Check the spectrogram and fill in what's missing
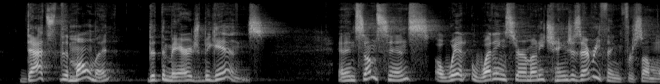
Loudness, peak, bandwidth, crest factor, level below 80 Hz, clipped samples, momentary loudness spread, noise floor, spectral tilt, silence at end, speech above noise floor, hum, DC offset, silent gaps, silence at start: -20 LUFS; -4 dBFS; 19.5 kHz; 20 dB; -74 dBFS; under 0.1%; 9 LU; -52 dBFS; -1.5 dB/octave; 0 s; 30 dB; none; under 0.1%; none; 0.2 s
